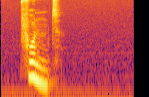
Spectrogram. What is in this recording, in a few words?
"Pfund", German; masculine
